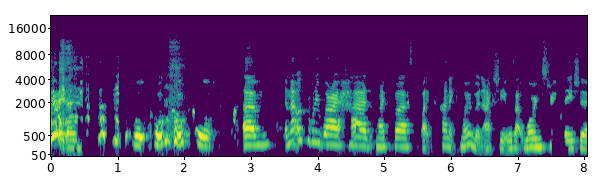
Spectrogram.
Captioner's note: all laugh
